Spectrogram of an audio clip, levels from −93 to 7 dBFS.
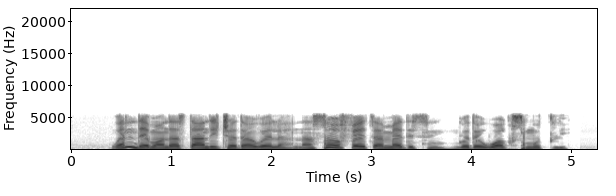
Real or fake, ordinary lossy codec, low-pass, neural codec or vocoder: real; none; 5.4 kHz; none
